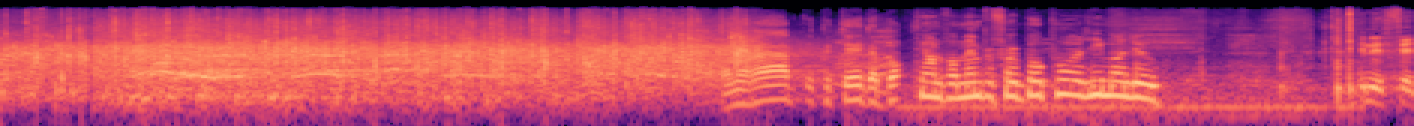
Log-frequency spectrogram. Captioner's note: some Applause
